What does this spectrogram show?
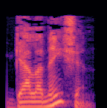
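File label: "gallinacean", British English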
